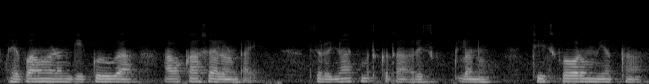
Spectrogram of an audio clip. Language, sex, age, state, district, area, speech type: Telugu, male, 45-60, Andhra Pradesh, East Godavari, urban, spontaneous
